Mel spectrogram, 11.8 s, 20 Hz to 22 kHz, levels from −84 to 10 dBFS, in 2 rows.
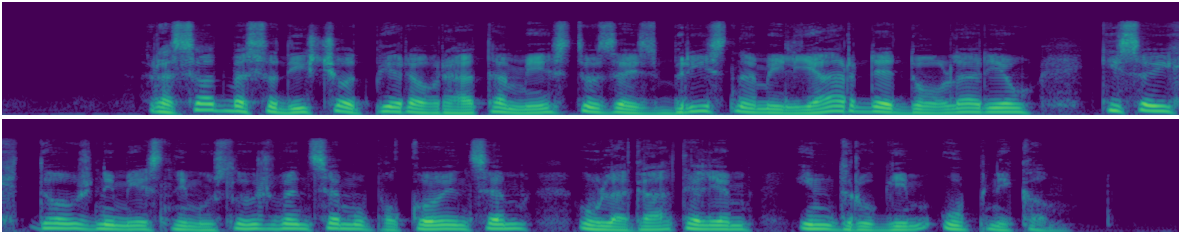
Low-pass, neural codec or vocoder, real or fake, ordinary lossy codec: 10.8 kHz; none; real; none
